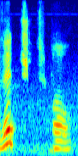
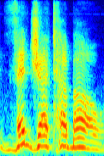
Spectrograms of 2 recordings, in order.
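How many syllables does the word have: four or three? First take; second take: three; four. First: The word is said with three syllables. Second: The word is said with four syllables. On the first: The speaker calls it right. "as opposed to vegetable" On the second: The speaker calls it wrong. "You did it vegetable"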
